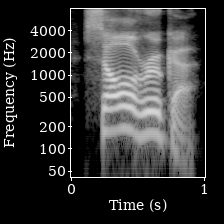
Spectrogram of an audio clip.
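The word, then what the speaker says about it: Sol Ruca: Gently correct my pronunciation if I butcher these. Soul Ruka.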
